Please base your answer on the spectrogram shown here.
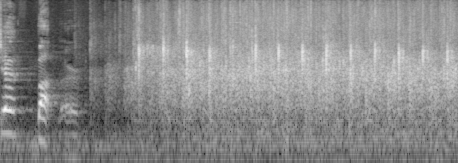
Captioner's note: audience clapping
